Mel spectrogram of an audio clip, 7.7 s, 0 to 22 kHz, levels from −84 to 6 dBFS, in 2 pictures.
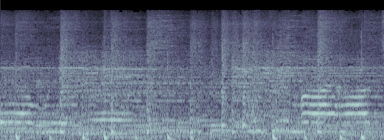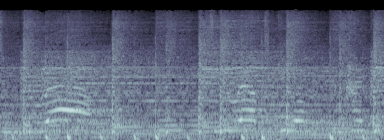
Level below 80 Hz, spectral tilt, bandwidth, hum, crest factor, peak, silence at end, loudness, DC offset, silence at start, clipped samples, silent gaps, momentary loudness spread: -30 dBFS; -4 dB/octave; 16.5 kHz; none; 16 dB; 0 dBFS; 0 s; -16 LUFS; under 0.1%; 0 s; under 0.1%; none; 6 LU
